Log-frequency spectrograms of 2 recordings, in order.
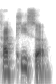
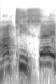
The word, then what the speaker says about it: הכיסא: No, it's Hakisa. Hakisa. Nope, that's not how you pronounce it. All right. I'll put it in manually. I bet you it's kisei. הכיסא פנוי. Yeah, hakisei panui.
